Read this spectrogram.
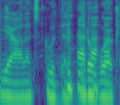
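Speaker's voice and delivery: deep Russian voice, imitated. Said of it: "he's got that kind of deep Russian voice".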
